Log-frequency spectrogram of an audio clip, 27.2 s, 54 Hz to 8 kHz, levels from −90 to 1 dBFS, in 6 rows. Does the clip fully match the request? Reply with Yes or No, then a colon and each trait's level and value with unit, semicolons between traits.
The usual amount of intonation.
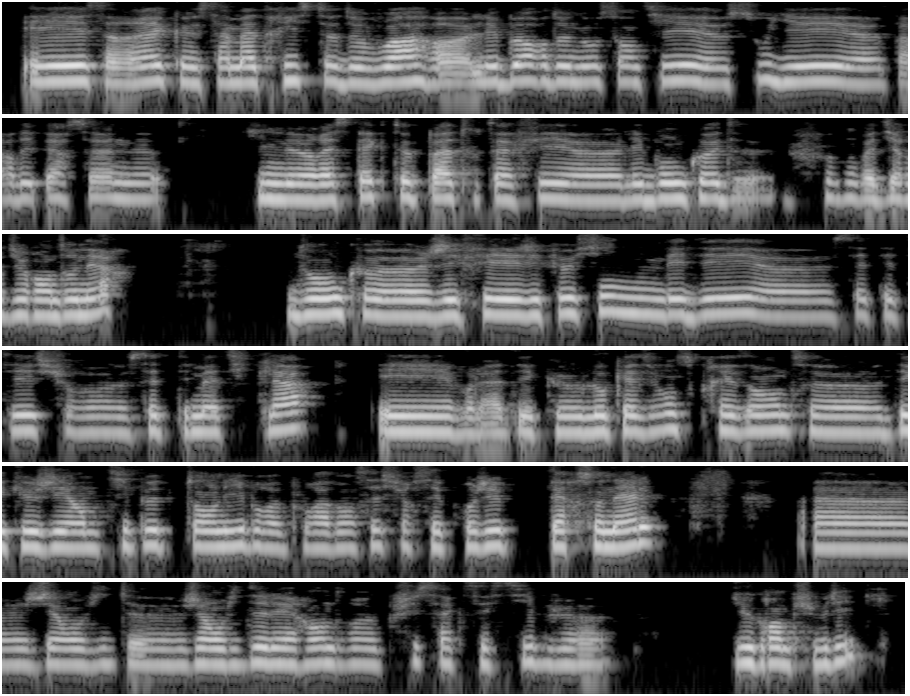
No: narrow, 1.7 semitones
